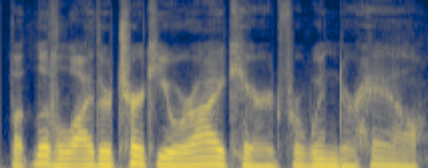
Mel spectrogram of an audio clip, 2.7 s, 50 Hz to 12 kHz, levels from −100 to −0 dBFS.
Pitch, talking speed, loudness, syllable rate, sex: 125 Hz, 245 wpm, -15 LUFS, 5.9 syllables/s, male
